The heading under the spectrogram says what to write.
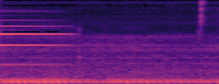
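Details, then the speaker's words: Jeep Gladiator after hard, fast rough-terrain desert driving, electronics malfunctioning (blind spot alert unavailable, infotainment rebooting): single clear ding over low engine rumble, random blind-spot warning chime, cause unknown. "We're getting all kinds of random dings, blind spot."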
